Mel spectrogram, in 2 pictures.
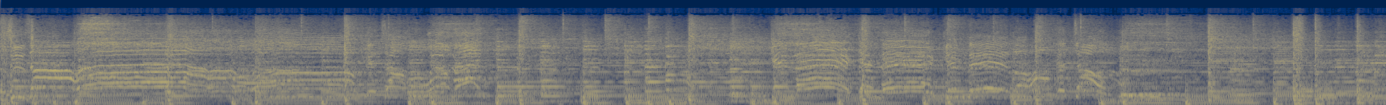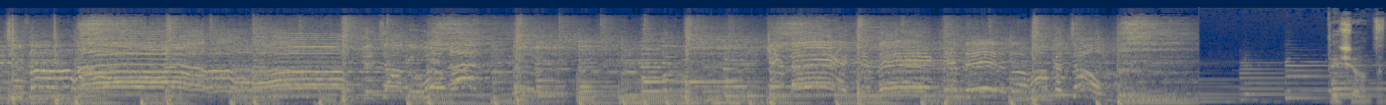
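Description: A live concert recording of a loud rock song plays steadily, with a singing voice over driving drums, bass and guitars, filling the whole stretch before cutting off abruptly near the end.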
